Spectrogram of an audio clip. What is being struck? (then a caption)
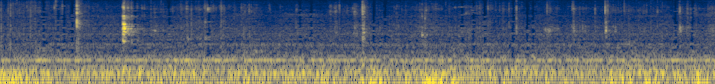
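Soap bar shaved with a metal blade. A rectangular solid cream-coloured soap bar with pink, red and green glitter on top is held in the palm and scraped and shaved with a metal utility knife blade, so flakes fall off. Soft, dry scraping and small bright ticks are heard over a steady low rumble, with a sharper scrape standing out near the one-second mark.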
